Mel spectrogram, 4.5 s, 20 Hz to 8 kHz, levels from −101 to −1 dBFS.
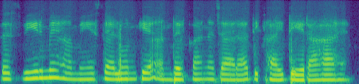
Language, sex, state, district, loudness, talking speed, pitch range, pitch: Hindi, female, Uttar Pradesh, Lalitpur, -16 LUFS, 160 wpm, 190-215 Hz, 200 Hz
